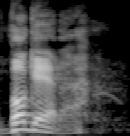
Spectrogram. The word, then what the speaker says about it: Voghera: Voghera. Yeah, Voghera. – Yeah, if you can't pronounce it, I sure can't. – Yeah, Voghera. It's a hard G. Voghera.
